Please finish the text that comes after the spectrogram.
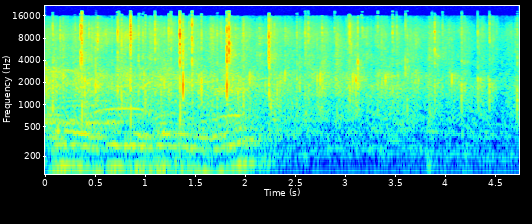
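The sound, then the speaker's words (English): An audience at a live radio show claps steadily for the servers and bartenders, a dense wash of many hands, with voices murmuring underneath for the first couple of seconds before the applause carries on alone and slowly thins. “Another round of applause, since I'm talking along those ways, for the servers and the bartenders who take wonderful care of me.”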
